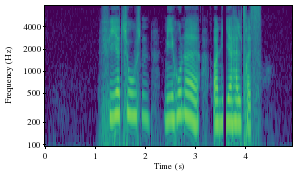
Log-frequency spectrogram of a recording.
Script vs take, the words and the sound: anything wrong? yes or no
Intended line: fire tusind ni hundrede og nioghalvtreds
yes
